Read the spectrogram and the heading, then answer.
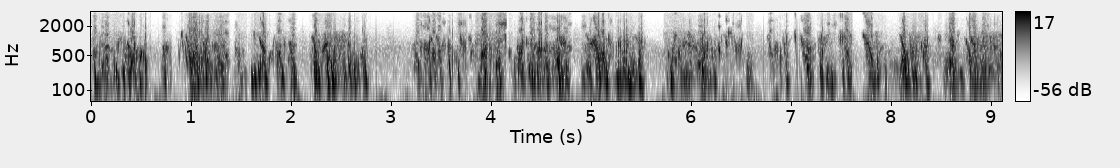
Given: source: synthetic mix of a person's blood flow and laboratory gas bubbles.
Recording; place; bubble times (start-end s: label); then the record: Doppler ultrasound of blood flow; subclavian vein
0.00-0.59 s: bubbles
0.69-0.81 s: bubbles
0.84-1.40 s: bubbles
1.42-2.08 s: bubbles
2.17-2.79 s: bubbles
3.20-4.81 s: bubbles
4.88-5.56 s: bubbles
5.72-6.63 s: bubbles
6.74-7.61 s: bubbles
7.70-8.42 s: bubbles
8.46-9.12 s: bubbles
From the record:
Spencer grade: 4 (maximum detectable bubble signal sounding continuously throughout systole and diastole of every cardiac period, and overriding the amplitude of the normal cardiac signals); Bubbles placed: anywhere in the cardiac cycle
